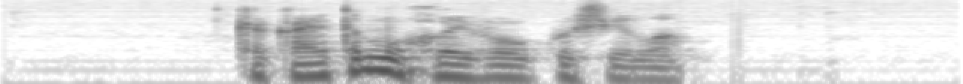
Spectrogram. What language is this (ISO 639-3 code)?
rus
